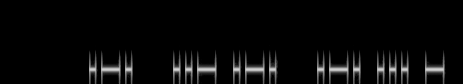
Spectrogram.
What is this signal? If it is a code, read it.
Morse code, heard as a keyed tone, about 20 wpm, 700 Hz. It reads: R UR RST
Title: Common QSO Phrases Encore 20wpm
